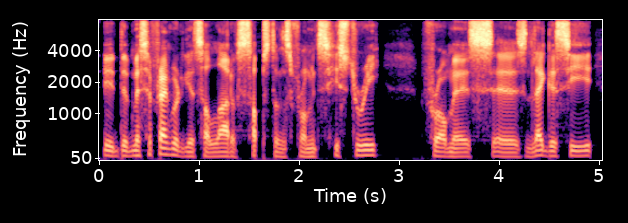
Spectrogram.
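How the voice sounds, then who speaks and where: Deep-voiced Turkish-born man, friendly guest. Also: normal speed, no room sound, clean studio sound. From Turkey. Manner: friendly, storytelling with animated quoted voices. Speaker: podcast guest. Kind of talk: casual interview conversation.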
